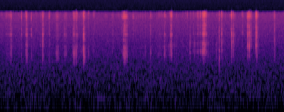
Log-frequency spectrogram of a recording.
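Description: Fingertips with long nails rub and press two small solid white foam cubes against each other. The result is an irregular series of short, crisp squeaks and crackles, bright and dry with almost no low end, over a faint steady hiss.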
